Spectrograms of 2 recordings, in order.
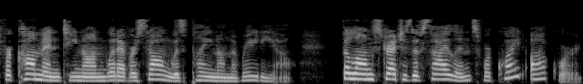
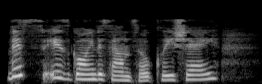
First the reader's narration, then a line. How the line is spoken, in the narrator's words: I sighed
